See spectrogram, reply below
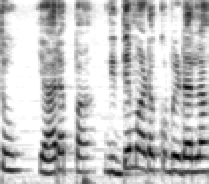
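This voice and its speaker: A woman's voice: sits high, steady tone, brisk, mellow, faint music behind. Woman voicing a frightened young woman. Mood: weary. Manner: anxious, pleading.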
